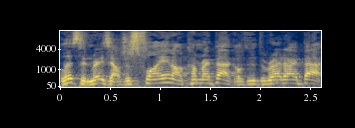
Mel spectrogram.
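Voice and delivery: ordinary delivery

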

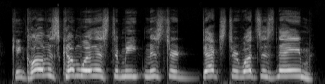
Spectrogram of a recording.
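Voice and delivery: high yell, calling out to another room. A boy calls down the hall to his mother, yelling. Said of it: "Joseph yelled down the hall".

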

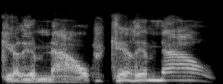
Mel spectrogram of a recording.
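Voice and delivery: very high, rough, shrill, rasping demon voice. Reading a story aloud, voicing the voice that urges the Saurus guard: demonic voice. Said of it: "Urged the demonic voice again".

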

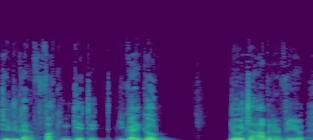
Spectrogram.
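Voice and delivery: normal talking voice

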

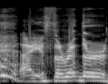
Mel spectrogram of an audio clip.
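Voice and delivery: really bad put-on French accent, pitched high. Imagining him choosing a really awful French accent instead. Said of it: "that's my French accent".

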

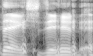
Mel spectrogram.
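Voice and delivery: high-pitched, all-out, full-on sarcastic delivery. Repeating a friend's reply to a wine-shop tip: mock sarcastic thanks. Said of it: "you just full on sarcasm".

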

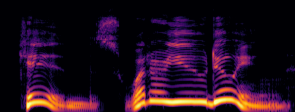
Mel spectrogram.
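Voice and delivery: slow, drawn-out, swooping, wary and suspicious tone. Watching the kids put on fake mustaches, their uncle asks suspiciously. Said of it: "asked Uncle Ned suspiciously".

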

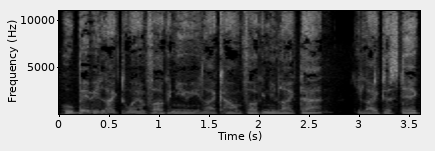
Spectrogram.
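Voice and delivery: low, continuous self-narrating delivery. Picturing a named man narrating during sex: imitating Alvin Mack narrating sex. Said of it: "picture Alvin Mack being like".

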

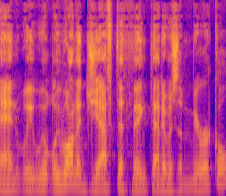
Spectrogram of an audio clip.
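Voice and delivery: normal talking voice

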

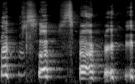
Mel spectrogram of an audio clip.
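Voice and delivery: giggling while talking. Opening a birthday bio segment and apologizing to the co-hosts, giggling. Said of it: "I just got the giggles".

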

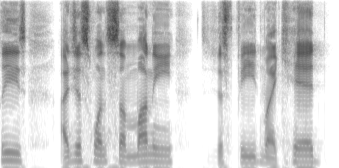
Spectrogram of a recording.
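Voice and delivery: mock crying in a woman's voice. Retelling a woman begging for money at a grocery store: imitating her crying plea. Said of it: "she's just crying and crying and crying".

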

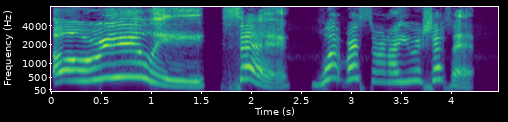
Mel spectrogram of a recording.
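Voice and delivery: exaggerated, high sing-song with drawn-out "oh". Reading aloud a post's mocking question to a friend: exaggerated tone. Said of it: "in an exaggerated tone".

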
